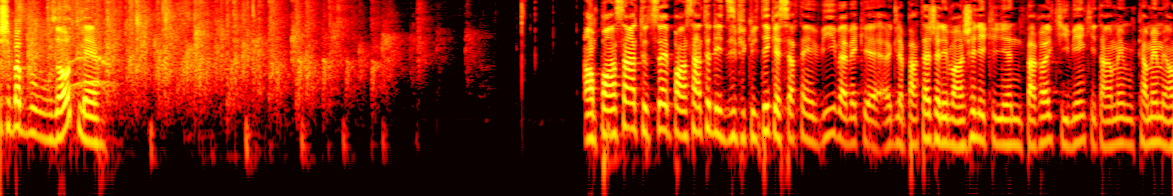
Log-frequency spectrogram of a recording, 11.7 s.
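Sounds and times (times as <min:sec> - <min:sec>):
speech: 0:00.0 - 0:01.2, 0:05.8 - 0:11.7
woman clapping her hands alone: 0:00.0 - 0:04.8.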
